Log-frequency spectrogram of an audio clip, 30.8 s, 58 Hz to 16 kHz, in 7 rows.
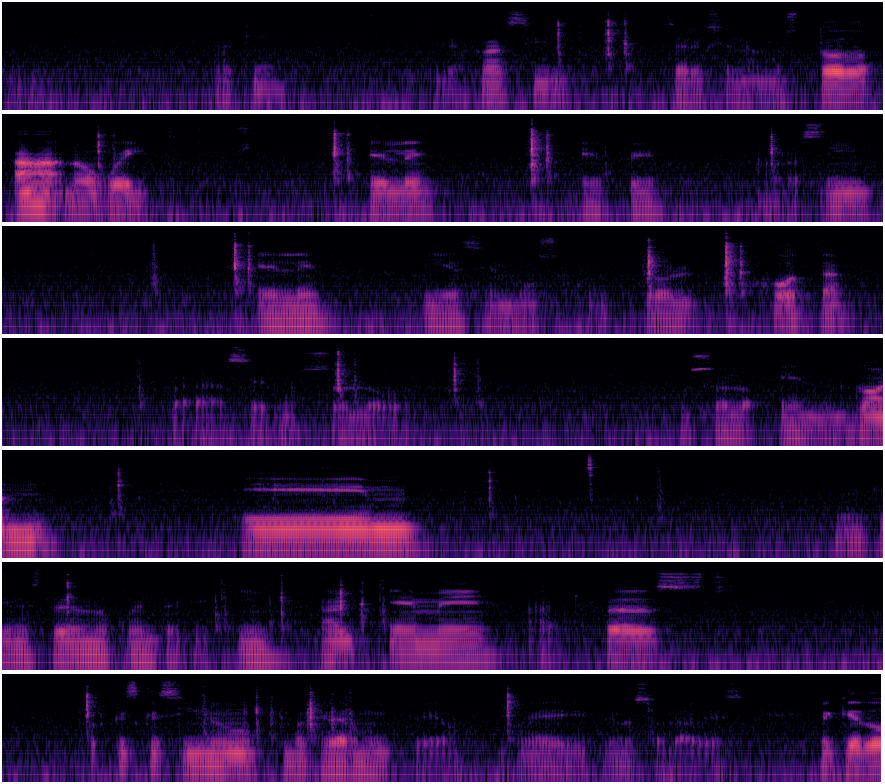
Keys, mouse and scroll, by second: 2.3 click, 3.4 a, 5.4 a, 5.8 right click, 6.6 l, 7.6 f, 9.7 shift+right click, 10.6 shift+l, 13.0 ctrl+j, 15.5 Tab, 17.3 click, 18.9 shift+click, 20.0-20.6 shift+scroll up 3, 20.8 shift+middle click, 22.4 right click, 23.1 shift+right click, 24.3 alt+m, 25.2 click, 27.2 shift+right click, 27.6 shift+right click, 28.6 alt+m, 29.0 alt+click, 29.6 shift+middle click.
